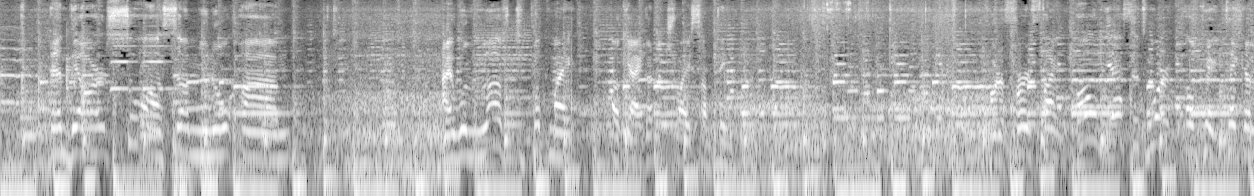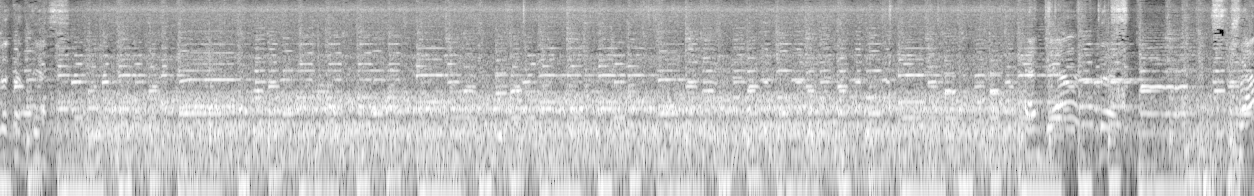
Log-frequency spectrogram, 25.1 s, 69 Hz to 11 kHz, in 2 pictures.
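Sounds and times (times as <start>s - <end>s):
held melodic tones: 0.0s - 25.0s
music with repeating bass beat: 0.0s - 25.0s.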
